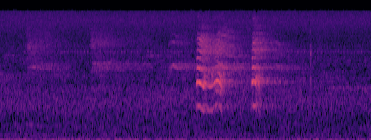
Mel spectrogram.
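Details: Motherless baby kittens: a pair of short, thin, high-pitched mews about half a second apart, the first slightly longer, against a quiet background with low rumbling noise.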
